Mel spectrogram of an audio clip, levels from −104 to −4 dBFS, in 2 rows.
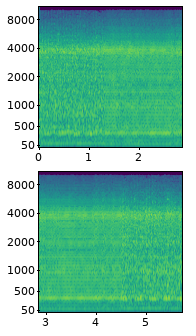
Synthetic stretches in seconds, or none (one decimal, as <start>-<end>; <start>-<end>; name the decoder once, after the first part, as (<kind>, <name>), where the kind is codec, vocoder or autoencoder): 1.3-4.5 (vocoder, WaveNeXt)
